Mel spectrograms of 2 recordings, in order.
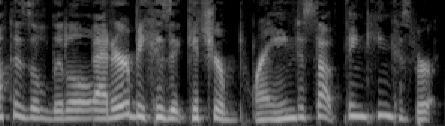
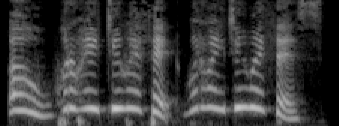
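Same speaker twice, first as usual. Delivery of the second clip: much higher, fast, flustered squeak; confused brain voice; 12 semitones higher, 4 dB louder, faster than usual. Pretend. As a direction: play the brain panicking, what do I do. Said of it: "and then it says".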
